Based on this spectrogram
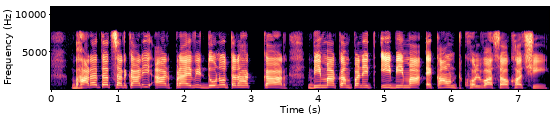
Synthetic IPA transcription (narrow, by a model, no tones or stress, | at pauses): bʱaɾət̪ət̪səɾkaɾiʔaɽpɾajʋiʈ̚d̪onot̪əɾəkaɾbimakəmpənit̪ibimãʔɛkauɳʈkʰolʋasɔkʰɔt͡ʃʰi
